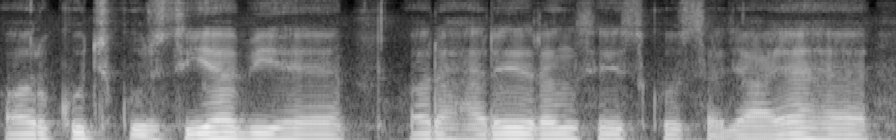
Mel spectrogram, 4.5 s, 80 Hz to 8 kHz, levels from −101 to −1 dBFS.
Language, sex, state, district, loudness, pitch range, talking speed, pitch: Hindi, male, Jharkhand, Ranchi, -17 LUFS, 110-120 Hz, 175 wpm, 115 Hz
